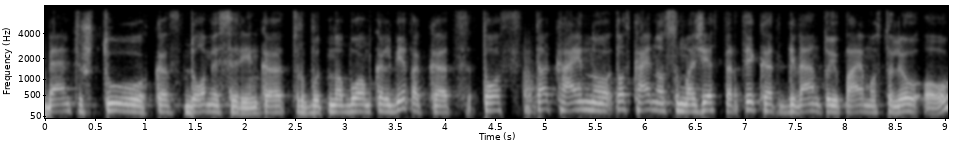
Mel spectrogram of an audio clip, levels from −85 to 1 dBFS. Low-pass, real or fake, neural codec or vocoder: 7.2 kHz; real; none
